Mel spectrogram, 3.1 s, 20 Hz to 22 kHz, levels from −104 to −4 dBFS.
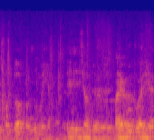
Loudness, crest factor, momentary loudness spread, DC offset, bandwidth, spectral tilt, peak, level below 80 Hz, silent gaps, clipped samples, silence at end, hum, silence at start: -40 LUFS; 16 dB; 12 LU; under 0.1%; 12.5 kHz; -7.5 dB/octave; -24 dBFS; -54 dBFS; none; under 0.1%; 0 s; none; 0 s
